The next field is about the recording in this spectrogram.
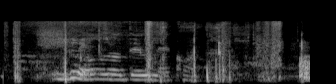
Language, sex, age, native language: Icelandic, female, 8, Icelandic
